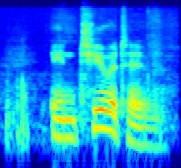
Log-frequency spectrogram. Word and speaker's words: intuitive: Intuitive. Intuitive. Intuitive. V. Intuitive. Intu. Like university.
